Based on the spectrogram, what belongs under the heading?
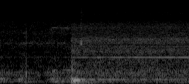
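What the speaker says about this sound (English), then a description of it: "it goes on to the FDM printer, which begins laying them down a slice at a time" An Ultimaker S5 FDM 3D printer lays down filament with a faint, steady whir, broken by a soft click and a brief bump partway through, in a quiet room.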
